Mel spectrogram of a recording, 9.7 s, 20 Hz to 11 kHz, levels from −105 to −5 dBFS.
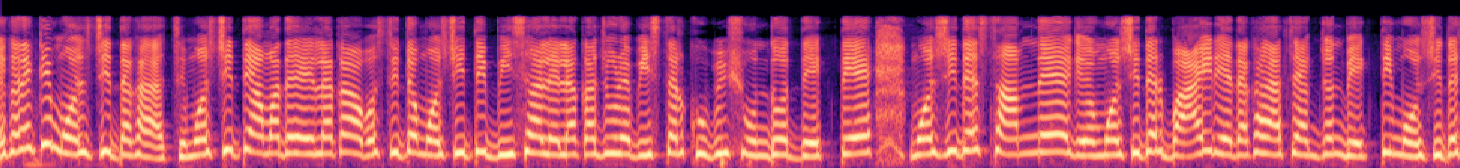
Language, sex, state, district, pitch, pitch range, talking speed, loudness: Bengali, female, Jharkhand, Sahebganj, 310 Hz, 290-330 Hz, 70 wpm, -11 LUFS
